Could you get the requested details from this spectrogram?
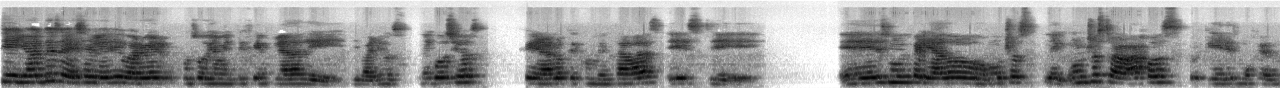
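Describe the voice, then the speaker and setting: Her voice sits high, with pitch that moves in an ordinary way. This woman talks fairly slowly. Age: 30s. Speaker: barber and business owner. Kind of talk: casual chat. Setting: studio.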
